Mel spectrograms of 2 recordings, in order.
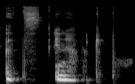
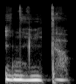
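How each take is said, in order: First: Said in the usual way. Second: Inévitable said the French way, voiced and louder; inévitable as a French speaker says it; French pronunciation. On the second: Shown as a demonstration. English then French pronunciation.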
